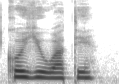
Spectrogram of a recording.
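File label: "cojua·ti", female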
